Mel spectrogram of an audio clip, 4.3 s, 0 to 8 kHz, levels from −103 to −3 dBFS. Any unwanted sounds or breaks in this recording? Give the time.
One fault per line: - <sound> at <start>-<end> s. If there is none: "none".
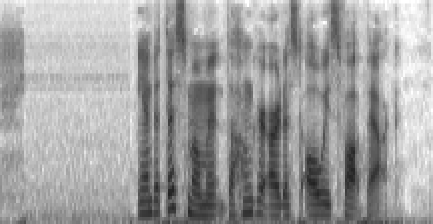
none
